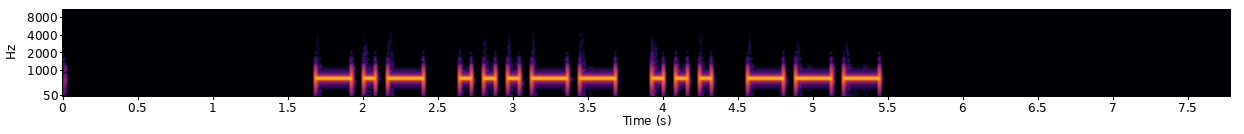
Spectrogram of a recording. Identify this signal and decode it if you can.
Morse code, heard as a keyed tone, about 15 wpm, 700 Hz. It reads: K3SO
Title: USA Call Signs - 4 Characters - Repeated 3x - 15wpm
